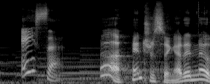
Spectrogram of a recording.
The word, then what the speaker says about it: Aset: but in ancient Egyptian, it's pronounced closer to Ise or Aset.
